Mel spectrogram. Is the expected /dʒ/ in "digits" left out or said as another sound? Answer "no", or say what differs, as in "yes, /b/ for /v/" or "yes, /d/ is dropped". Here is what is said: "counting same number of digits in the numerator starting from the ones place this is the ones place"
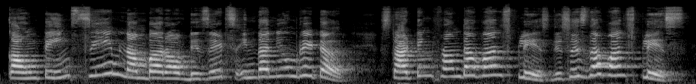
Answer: yes, /z/ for /dʒ/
